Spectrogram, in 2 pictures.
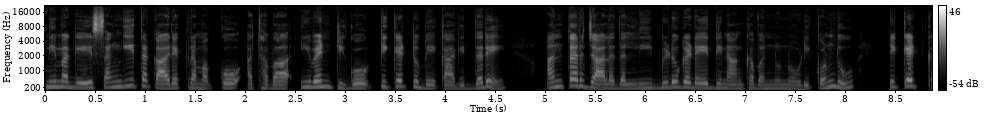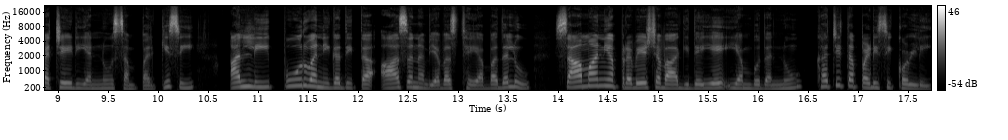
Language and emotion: Kannada, neutral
